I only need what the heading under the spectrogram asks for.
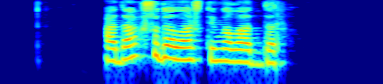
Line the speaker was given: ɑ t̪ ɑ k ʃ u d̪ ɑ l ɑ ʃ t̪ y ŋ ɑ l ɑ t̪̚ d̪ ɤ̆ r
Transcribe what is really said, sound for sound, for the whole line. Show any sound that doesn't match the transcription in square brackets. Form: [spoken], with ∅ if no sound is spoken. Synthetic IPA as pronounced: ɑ [d̪] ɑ k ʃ u d̪ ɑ l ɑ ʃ t̪ y ŋ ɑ l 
